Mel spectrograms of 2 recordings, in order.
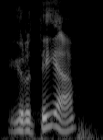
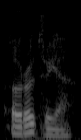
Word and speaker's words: Urrutia: Uratia. Help me if I'm pronouncing that wrong, Coach. I'm going to try to write this down. What? He told me it was Urrutia. Urrutia. Like Urrutia. Yep. Urrutia. Okay.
